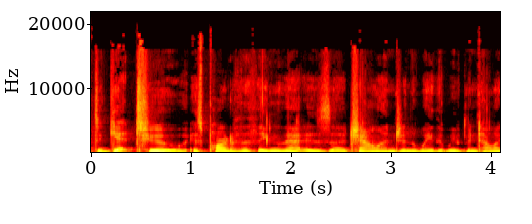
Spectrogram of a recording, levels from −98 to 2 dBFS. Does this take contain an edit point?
no; 0 cuts

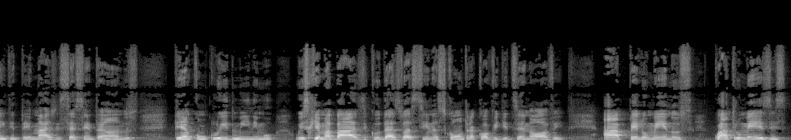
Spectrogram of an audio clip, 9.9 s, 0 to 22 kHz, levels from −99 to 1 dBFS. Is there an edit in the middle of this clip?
yes; 1 cut; at 2.9 s

